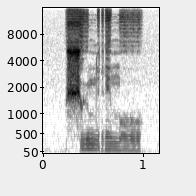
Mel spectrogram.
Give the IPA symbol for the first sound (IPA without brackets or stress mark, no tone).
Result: ʃ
